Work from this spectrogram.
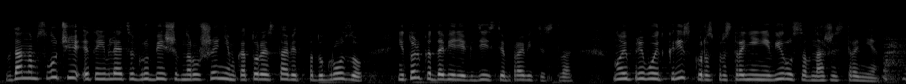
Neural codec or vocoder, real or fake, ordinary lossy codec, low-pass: none; real; none; none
